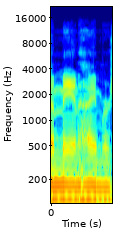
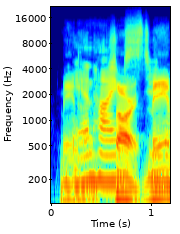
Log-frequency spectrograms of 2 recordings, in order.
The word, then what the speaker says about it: Mannheim Steamroller: So I think of myself as Dwight listening to Mannheimer Steamroll. Mannheimer? Why do I say it wrong? Mannheim Steamroller. Mannheim Steamroller.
